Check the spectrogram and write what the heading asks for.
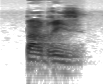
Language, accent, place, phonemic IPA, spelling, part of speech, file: French, France, Lyon, /paʁ.bʁiz/, pare-brise, noun, LL-Q150 (fra)-pare-brise.wav
- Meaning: windscreen (UK), windshield (US)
